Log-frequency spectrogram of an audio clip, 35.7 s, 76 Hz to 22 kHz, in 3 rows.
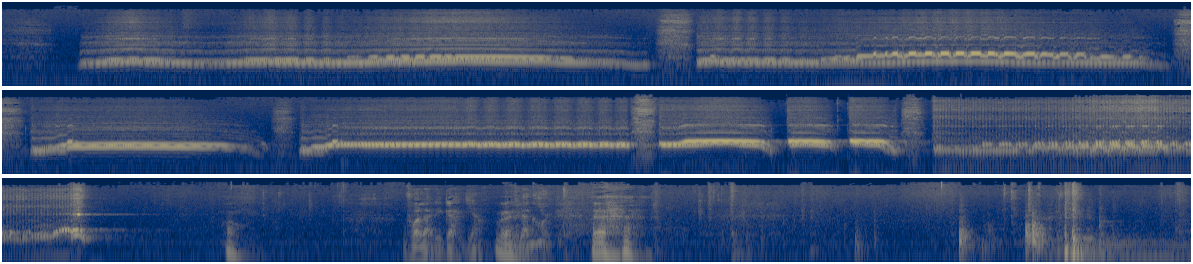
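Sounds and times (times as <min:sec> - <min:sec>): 
triple serpent flute playing sustained breathy tones over a drone: 0:00.8 - 0:25.2
laughter: 0:29.7 - 0:30.4.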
